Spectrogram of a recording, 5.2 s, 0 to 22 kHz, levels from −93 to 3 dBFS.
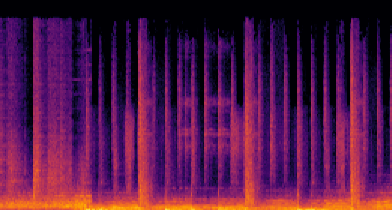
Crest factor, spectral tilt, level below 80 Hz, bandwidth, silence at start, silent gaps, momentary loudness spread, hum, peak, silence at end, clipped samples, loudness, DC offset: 16 dB; -6.5 dB/octave; -20 dBFS; 17.5 kHz; 0 s; none; 7 LU; none; -2 dBFS; 0 s; under 0.1%; -20 LUFS; under 0.1%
